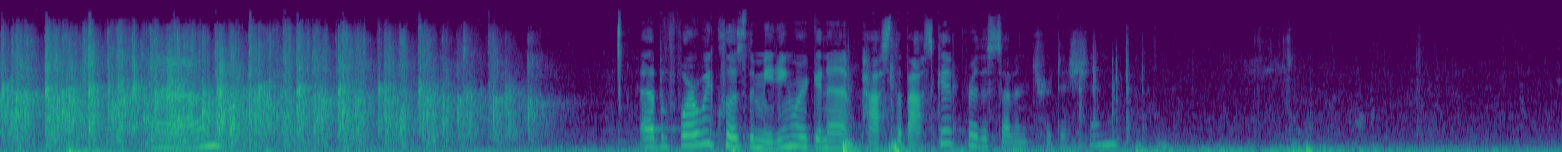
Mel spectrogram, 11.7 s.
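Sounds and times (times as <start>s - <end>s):
applause for speakers: 0.0s - 4.2s
speech: 4.9s - 8.8s.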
